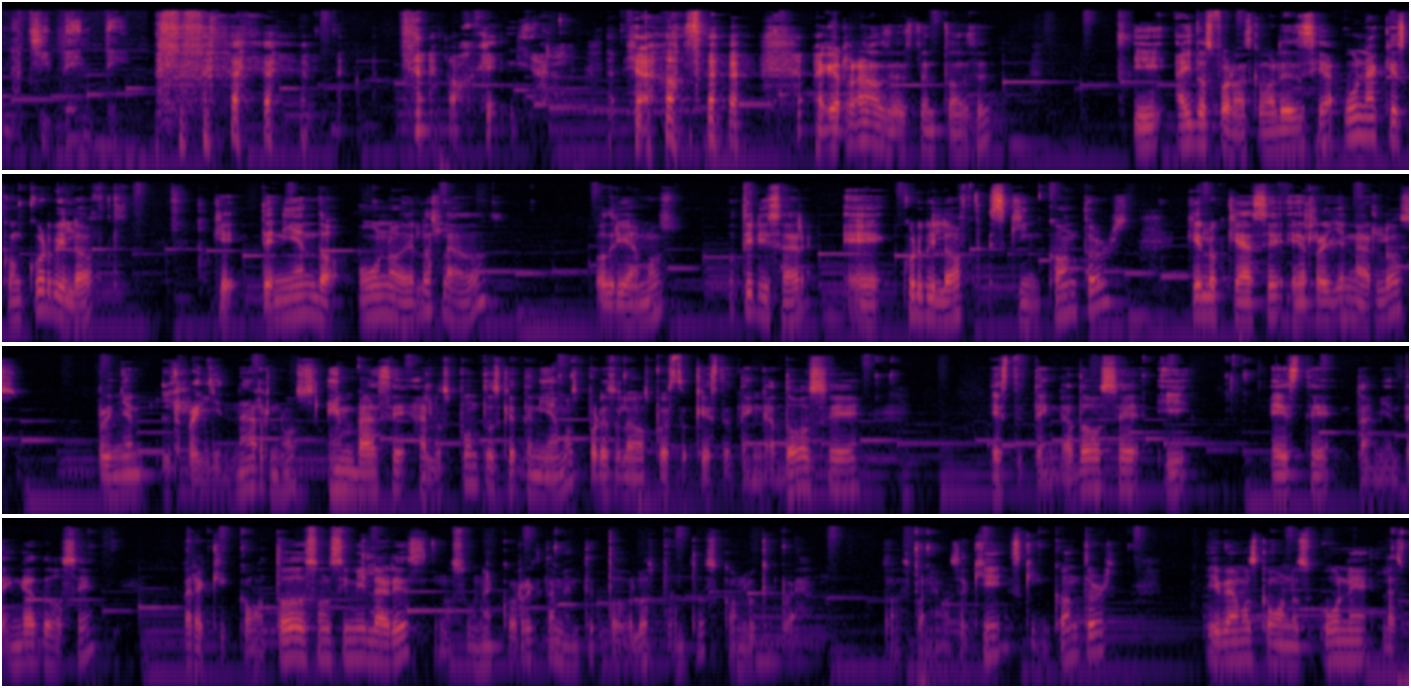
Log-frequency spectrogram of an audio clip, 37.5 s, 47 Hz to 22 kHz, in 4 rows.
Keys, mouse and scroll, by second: 0.8 middle click, 1.3 shift+middle click, 2.0 scroll down 2, 2.0 middle click, 2.9 middle click, 3.4 middle click, 3.7 scroll down 1, 3.9 middle click, 4.4 click, 4.6 middle click, 5.7 middle click, 7.2 middle click, 7.6 middle click, 8.4 middle click, 8.5 right click, 9.5 click, 10.0 middle click, 10.4 shift+middle click, 11.8 middle click, 12.8 middle click, 17.0 middle click, 17.9 middle click, 22.1 middle click, 22.4 click, 24.5 click, 26.3 click, 26.8 click, 28.6 middle click, 29.3 middle click, 29.7 click, 31.1 click, 34.1 click, 35.0 middle click, 35.1 scroll down 1, 35.3 scroll up 1, 35.5 middle click, 37.3 click.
